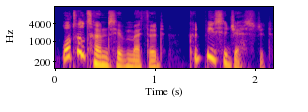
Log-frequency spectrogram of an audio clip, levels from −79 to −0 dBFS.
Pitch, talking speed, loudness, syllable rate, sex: 155 Hz, 165 wpm, -17 LUFS, 7.1 syllables/s, male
